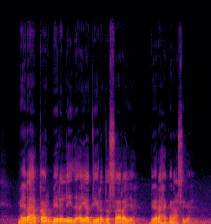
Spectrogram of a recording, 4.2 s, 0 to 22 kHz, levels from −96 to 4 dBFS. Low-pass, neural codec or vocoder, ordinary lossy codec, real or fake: 19.8 kHz; vocoder, 48 kHz, 128 mel bands, Vocos; none; fake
